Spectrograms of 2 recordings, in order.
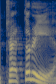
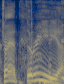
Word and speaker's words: Trattoria: John and Sherri Buchanan, Tavern at Trails End, Tavern Smokehouse, and the new Tavern Italian restaurant, which is pronounced? The Trattoria. Trattoria, there you go.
